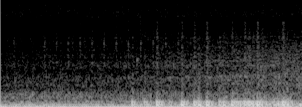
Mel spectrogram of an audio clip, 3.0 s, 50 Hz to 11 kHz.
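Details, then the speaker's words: Mk2 Suzuki Swift GLS at idle, after a high curb knocked the exhaust off its hanger and split the rubbers: low rumble with a loose, fast tinny rattle about four a second from the rear; exhaust rattle from broken hanger. "you can hear that rattling in the back not sure if I've explained that in another video but basically what I did was I went down a really high curb stupidly and basically knocked the exhaust off the hanger and all the rubbers split and stuff so it is actually on it's just making a horrific horrendous rattling sound on"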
